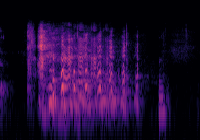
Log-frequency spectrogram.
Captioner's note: laughter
